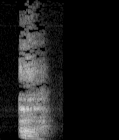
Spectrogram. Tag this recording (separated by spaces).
scream exclamation hurt male pain effect grunt hit yell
